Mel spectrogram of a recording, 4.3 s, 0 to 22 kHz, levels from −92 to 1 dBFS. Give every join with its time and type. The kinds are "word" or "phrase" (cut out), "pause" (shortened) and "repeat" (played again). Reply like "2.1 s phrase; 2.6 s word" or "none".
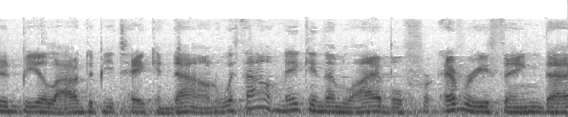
none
